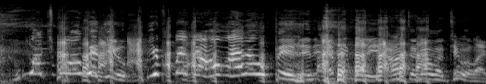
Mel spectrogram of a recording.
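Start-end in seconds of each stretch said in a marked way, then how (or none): 0.0-3.0 high-pitched yelling. Retelling yelling at a son who split his head open: imitating himself yelling. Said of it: "yelling at my kid, like".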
